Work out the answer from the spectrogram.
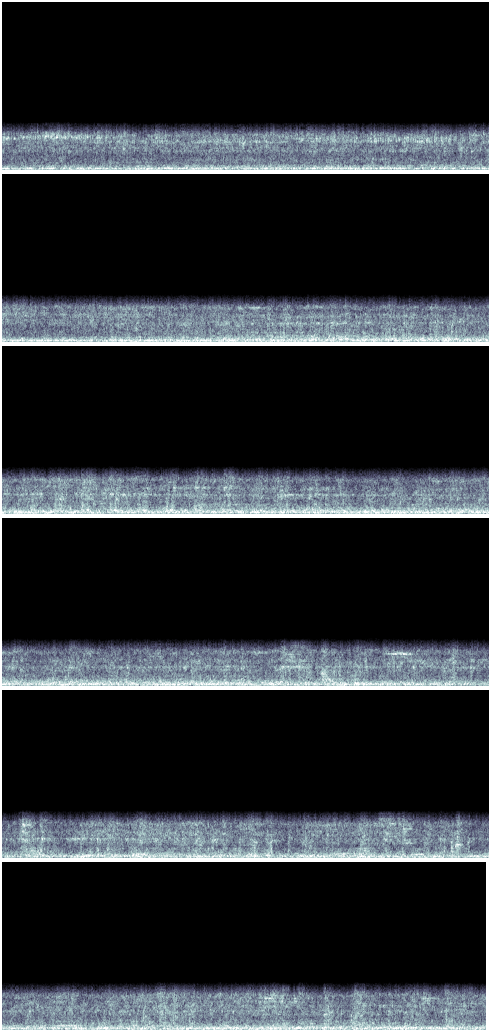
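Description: Long freight train rolling past, its steel wheels clattering over the rail joints in a steady rumble with scattered sharp knocks.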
